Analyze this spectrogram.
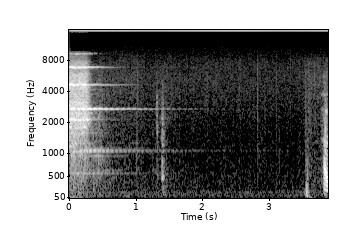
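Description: A telephone handset is lifted with a click.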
